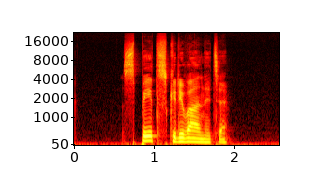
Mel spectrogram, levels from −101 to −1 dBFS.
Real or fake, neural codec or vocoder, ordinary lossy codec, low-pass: real; none; none; none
